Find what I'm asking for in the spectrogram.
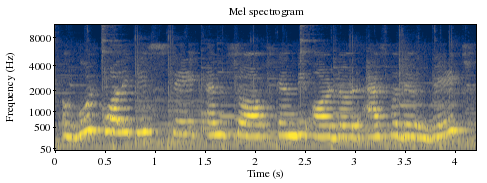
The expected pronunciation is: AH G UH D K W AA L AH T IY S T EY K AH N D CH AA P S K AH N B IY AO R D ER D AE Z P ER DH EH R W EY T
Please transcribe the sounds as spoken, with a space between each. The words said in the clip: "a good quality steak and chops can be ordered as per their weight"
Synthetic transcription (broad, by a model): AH G UH D K W AA L AH T IY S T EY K AH N D S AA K K AH N B IY AO R D ER D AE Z F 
